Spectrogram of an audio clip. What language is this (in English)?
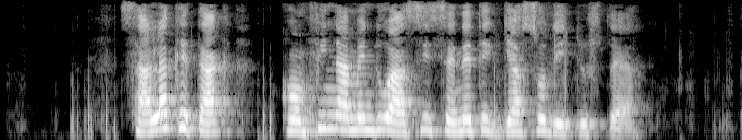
Basque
